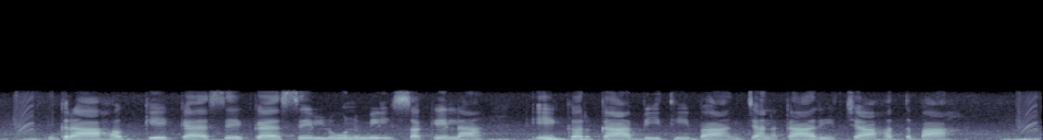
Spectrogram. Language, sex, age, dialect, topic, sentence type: Bhojpuri, female, 18-24, Western, banking, question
